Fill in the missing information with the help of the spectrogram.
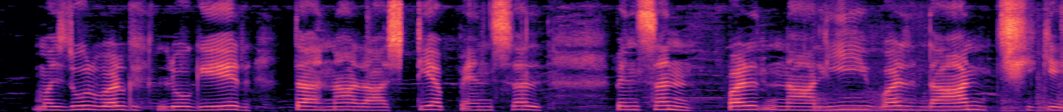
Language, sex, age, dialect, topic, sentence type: Magahi, male, 31-35, Northeastern/Surjapuri, banking, statement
